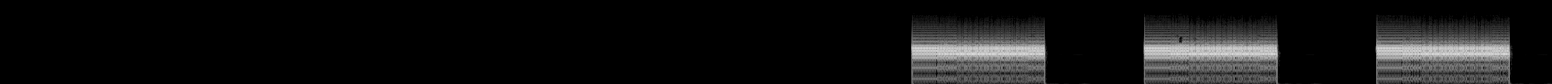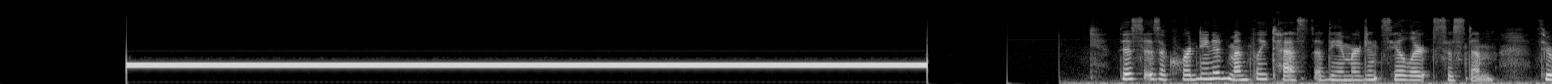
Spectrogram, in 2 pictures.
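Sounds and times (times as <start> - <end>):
steady attention tone: 16.8 - 24.8.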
